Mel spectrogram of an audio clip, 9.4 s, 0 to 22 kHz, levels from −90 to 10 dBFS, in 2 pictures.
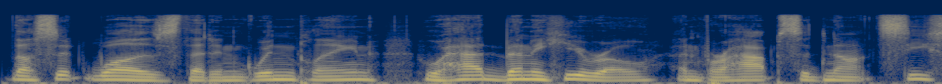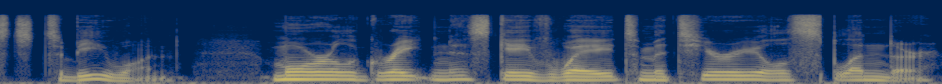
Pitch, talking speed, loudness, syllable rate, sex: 135 Hz, 165 wpm, -19 LUFS, 4.3 syllables/s, male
